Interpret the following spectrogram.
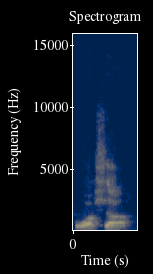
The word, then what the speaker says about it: gua sha: It's gua sha. Right there, you can pronounce it a little bit differently, but bottom line, GUASHA.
